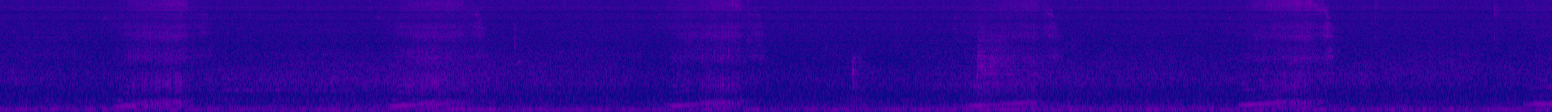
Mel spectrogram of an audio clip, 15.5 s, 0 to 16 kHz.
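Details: Stertor recorded at close range from the nose of one of four pets aged 7 to 16 years: loud rattling nasal snore-like noises with each breath, about 22 breaths a minute.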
